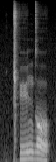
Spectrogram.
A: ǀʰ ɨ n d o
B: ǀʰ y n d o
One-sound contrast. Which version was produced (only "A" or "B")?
B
